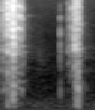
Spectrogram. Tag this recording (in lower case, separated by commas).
camera, mechanisms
